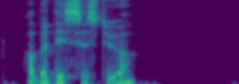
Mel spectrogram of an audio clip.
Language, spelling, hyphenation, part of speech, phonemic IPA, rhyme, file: Norwegian Bokmål, abbedissestua, ab‧bed‧is‧se‧stu‧a, noun, /abeˈdɪsːə.stʉːa/, -ʉːa, Nb-abbedissestua.ogg
- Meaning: definite feminine singular of abbedissestue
